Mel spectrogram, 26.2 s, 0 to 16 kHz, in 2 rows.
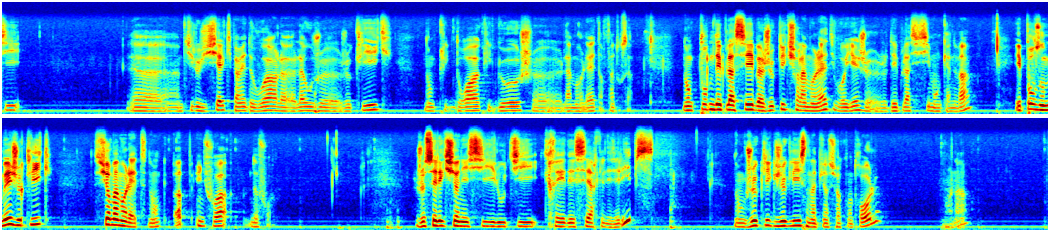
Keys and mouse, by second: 0.2 click, 1.9-3.3 drag, 5.7-6.8 drag, 6.2 right click, 7.3 click, 10.0-12.5 drag, 14.0-15.1 drag, 15.3 click, 16.1 click, 17.0-18.4 drag, 20.7 click, 22.5-25.5 drag.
